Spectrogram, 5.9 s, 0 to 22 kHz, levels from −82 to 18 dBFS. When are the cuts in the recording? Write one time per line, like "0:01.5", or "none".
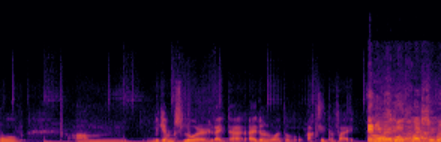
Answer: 0:04.9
